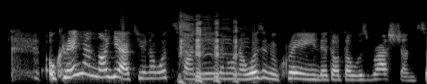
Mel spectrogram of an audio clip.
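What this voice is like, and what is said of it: Italian accent. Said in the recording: “your accent is an Italian accent. There's no ... denying it ... my Italian accent”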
